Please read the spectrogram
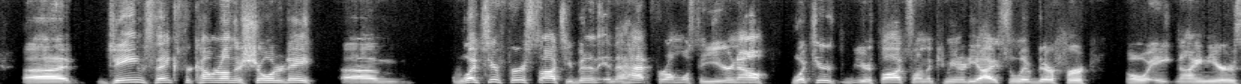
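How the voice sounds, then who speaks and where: A man with a Canadian accent, a plain, everyday voice, ordinary pitch variation, a fairly quick pace, and a dry, close sound with no echo over a quiet background. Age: 40s. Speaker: podcast host and baseball umpire. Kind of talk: casual interview chat.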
